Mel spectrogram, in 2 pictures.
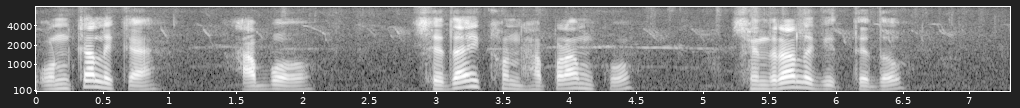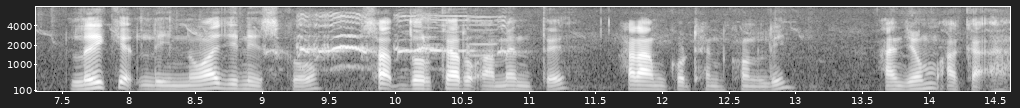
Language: Santali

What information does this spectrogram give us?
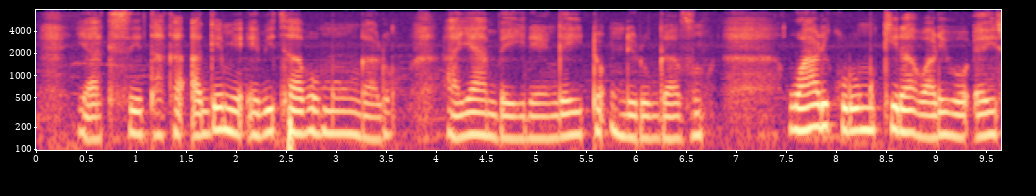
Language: Soga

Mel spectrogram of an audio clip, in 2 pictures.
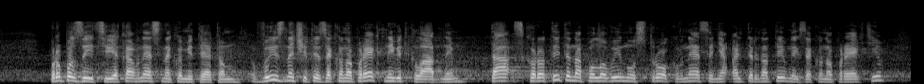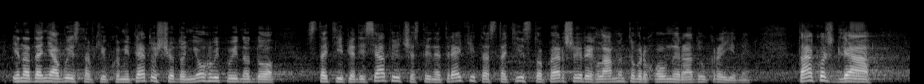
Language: Ukrainian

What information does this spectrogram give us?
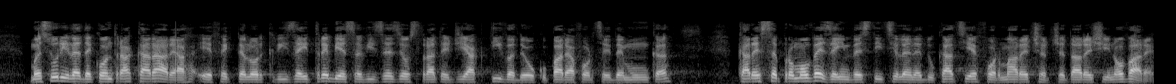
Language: Romanian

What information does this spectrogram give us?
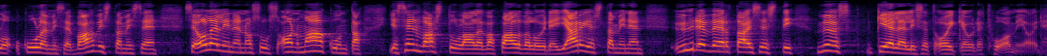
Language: Finnish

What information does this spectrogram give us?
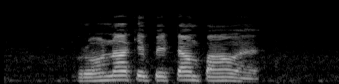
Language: Sansi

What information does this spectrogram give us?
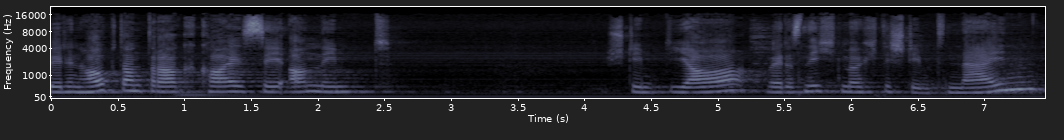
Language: Swiss German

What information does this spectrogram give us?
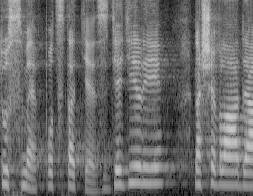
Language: Czech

